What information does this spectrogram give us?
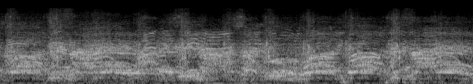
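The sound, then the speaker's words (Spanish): A large protest crowd of about 10,000 people from Navarra and the Basque Country gathered in Pamplona, Spain, chants the slogan 'Gaza aguanta, el mundo se levanta' in unison. It is a dense, loud roar of many voices rising and falling in a steady rhythmic cadence throughout. “También bajo gritos de Gaza aguanta, el mundo se levanta, en Pamplona otras 10.000 personas de diferentes partes de Navarra y el País Vasco se han reunido para protestar.”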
